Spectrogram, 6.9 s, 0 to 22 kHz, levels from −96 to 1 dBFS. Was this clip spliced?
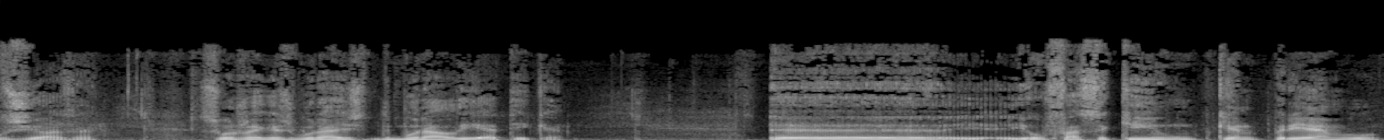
no; 0 cuts

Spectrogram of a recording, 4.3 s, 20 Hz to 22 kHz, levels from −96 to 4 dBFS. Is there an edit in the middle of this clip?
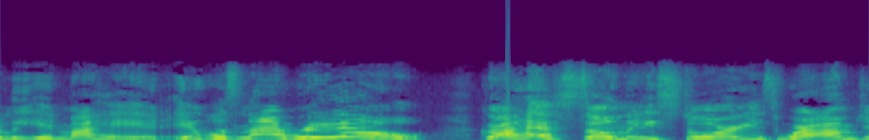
no; 0 cuts

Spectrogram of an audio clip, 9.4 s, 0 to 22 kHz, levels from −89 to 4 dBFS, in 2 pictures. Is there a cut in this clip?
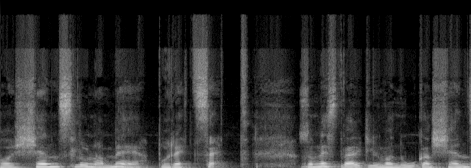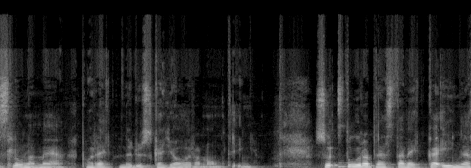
yes; 6 cuts; at 3.4 s, 4.3 s, 5.5 s, 5.8 s, 8.1 s, 8.4 s

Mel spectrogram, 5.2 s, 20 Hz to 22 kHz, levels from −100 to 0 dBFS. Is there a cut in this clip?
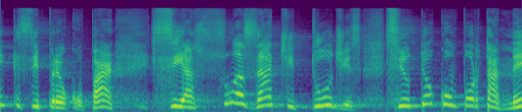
no; 0 cuts

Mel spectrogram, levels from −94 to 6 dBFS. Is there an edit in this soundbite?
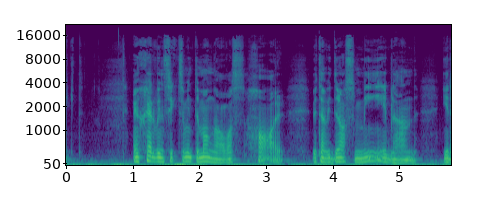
no; 0 cuts

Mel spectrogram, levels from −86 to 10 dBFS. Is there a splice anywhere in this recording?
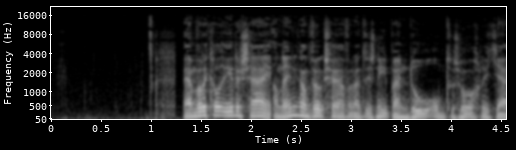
yes; 2 cuts; at 1.2 s, 2.2 s

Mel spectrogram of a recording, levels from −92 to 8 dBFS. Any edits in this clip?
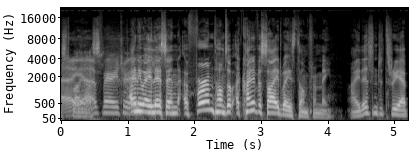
yes; 1 cut; at 1.8 s

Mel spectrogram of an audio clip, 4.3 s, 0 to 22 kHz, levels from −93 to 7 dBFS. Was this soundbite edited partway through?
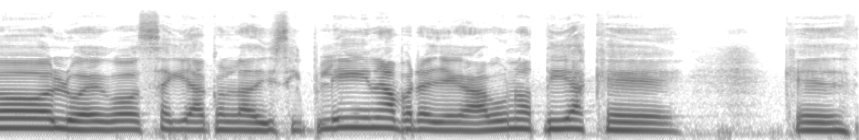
no; 0 cuts

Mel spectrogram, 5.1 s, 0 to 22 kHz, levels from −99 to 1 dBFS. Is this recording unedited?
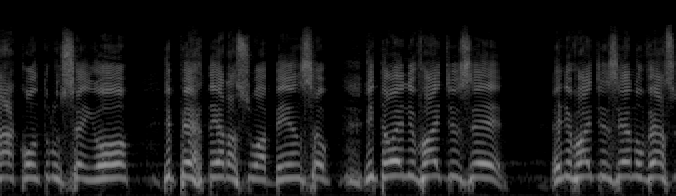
yes; 0 cuts

